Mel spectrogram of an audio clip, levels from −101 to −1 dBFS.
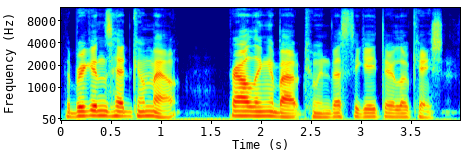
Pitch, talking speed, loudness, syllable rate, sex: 120 Hz, 165 wpm, -19 LUFS, 6.0 syllables/s, male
